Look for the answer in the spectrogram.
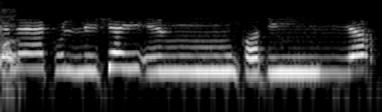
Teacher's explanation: قدير بترقيق الراء افضل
